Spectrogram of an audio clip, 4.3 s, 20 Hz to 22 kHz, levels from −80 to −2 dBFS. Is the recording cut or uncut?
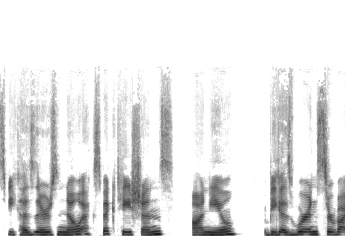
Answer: cut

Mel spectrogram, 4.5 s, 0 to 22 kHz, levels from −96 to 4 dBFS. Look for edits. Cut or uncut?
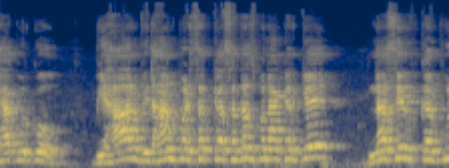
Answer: uncut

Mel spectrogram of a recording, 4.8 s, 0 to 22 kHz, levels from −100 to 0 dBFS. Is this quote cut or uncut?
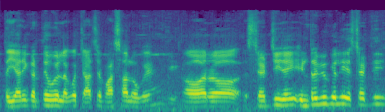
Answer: uncut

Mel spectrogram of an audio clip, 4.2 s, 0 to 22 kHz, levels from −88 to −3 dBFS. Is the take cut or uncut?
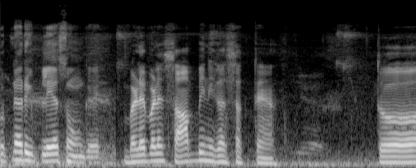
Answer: cut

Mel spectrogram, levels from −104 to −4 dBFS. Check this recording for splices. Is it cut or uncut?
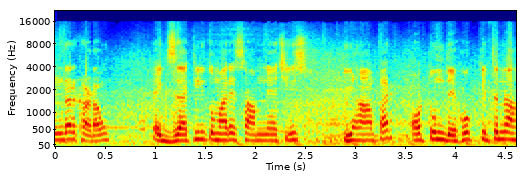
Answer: cut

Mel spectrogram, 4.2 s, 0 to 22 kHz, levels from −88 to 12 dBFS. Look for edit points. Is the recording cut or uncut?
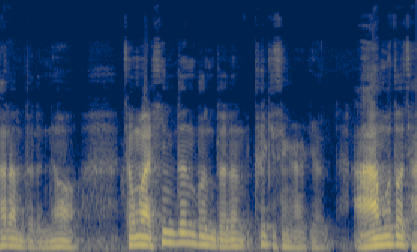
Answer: uncut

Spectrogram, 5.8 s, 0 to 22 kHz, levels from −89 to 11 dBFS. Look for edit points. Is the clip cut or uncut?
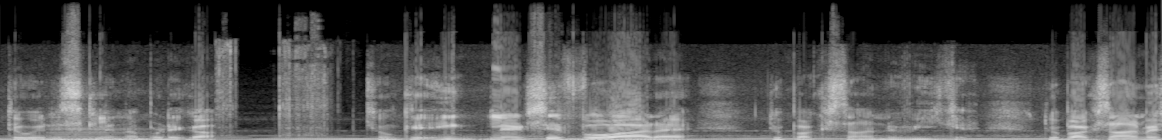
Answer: cut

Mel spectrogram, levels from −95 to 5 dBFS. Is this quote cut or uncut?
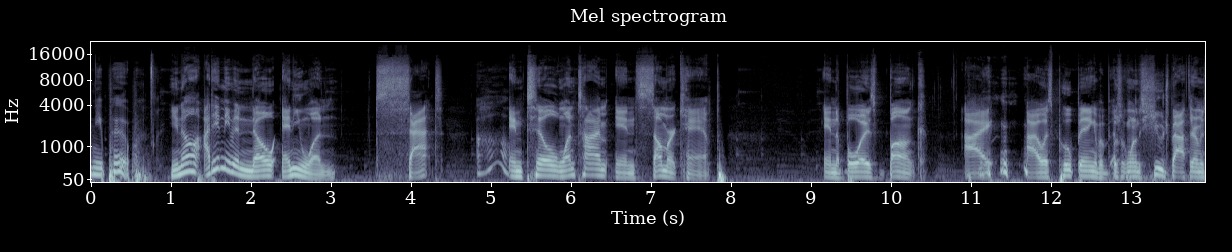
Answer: cut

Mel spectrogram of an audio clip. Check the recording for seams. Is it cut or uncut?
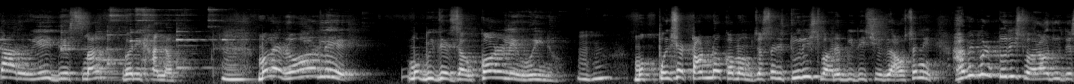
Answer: uncut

